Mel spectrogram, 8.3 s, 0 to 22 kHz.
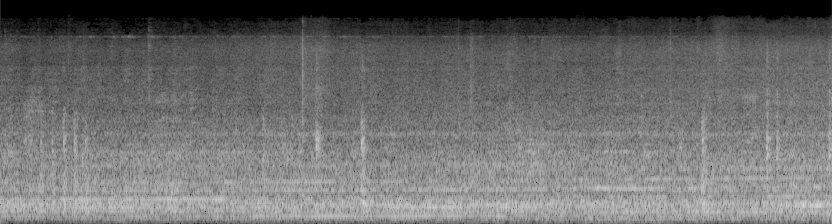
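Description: Heritage Blauwe Tram motor car A 327 running along the track, heard from its front cab: a steady hum from its motors over the rumble of the wheels, with a few sharp clicks as the wheels pass rail joints.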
